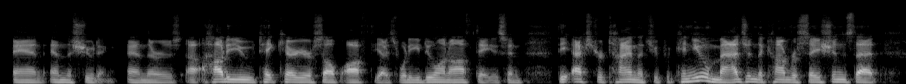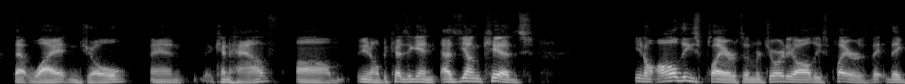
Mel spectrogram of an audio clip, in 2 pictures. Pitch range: 100-115 Hz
